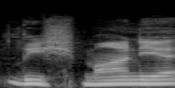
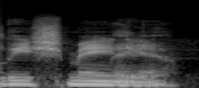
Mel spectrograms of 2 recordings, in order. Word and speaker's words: Leishmania: research right and i've heard it pronounced both ways by people who are experts in the field so leash mania and leash mania okay so folks there you go he was at these meetings full of experts and they pronounced it both ways i believe the british would have pronounced it lishmania and we were pronouncing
